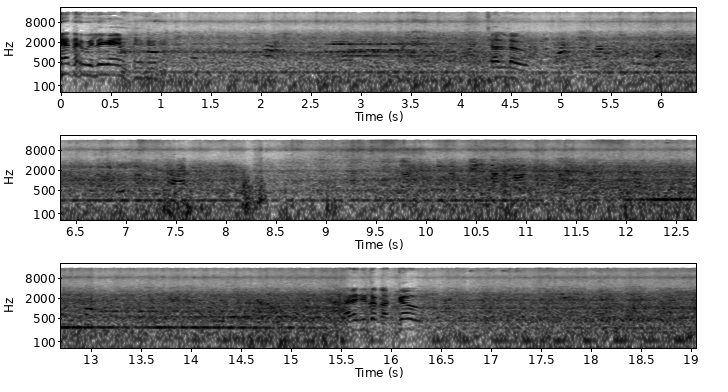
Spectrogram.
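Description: A diesel locomotive engine rumbles and hums steadily close by.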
